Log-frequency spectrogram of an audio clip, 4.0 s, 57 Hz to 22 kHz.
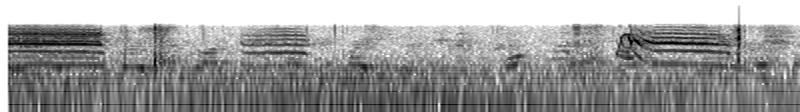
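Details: Otters calling at Shepreth wildlife park on 18 May 2008, close to feeding time; high, wavering squeaky calls with harmonics in short bursts, louder rising squeals near the end.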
